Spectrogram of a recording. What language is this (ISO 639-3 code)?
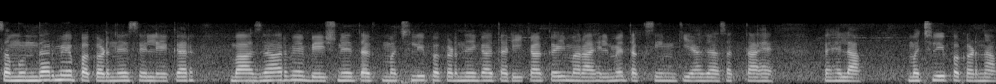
urd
